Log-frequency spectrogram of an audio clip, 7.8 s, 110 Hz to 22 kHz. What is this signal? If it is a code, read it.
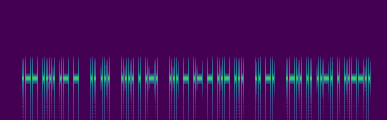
Morse code, heard as a keyed tone, about 34 wpm, 700 Hz. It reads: WHAT IS HER STATUS IN LIFE?
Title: Sentences from Top 1400 Words 35wpm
